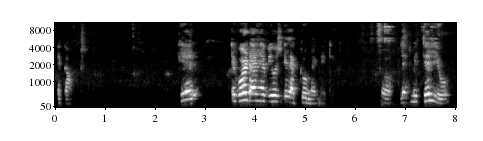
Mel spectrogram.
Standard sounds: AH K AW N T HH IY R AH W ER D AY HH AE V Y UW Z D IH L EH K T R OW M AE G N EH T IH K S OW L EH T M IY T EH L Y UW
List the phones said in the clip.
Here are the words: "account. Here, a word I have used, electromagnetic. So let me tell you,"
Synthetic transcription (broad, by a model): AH K AW N T HH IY R AH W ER D AY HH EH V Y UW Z IH L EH K T R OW M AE G N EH T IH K S OW L EH T M IY T EH L Y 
